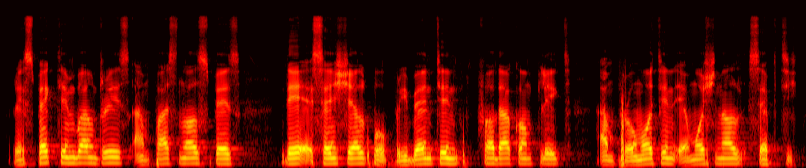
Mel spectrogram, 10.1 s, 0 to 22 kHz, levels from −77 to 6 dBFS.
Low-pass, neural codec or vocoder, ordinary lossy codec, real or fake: 14.4 kHz; none; none; real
